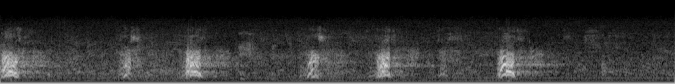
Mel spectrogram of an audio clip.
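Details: Deep, gruff barks from a Rottweiler at the 1994 ADRK breed survey (Körung), single loud woofs repeated roughly every second with a constant low hum underneath.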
